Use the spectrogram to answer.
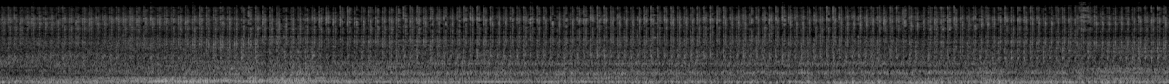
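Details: Yamaha NMAX scooter engine at idle, noisy engine: steady fast knocking tick through busy mechanical sound.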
